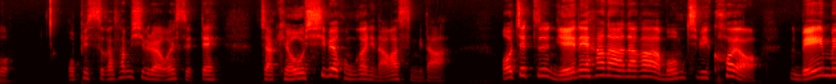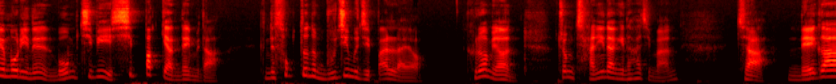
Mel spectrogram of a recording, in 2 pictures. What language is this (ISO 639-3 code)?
kor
